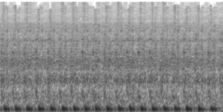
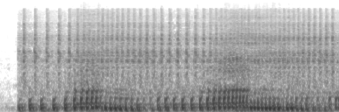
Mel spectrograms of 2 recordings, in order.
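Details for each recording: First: KTM Duke single-cylinder engine at idle: even thump with a faint, light metallic tappet tick, normal and common to KTM and Bajaj engines; a loud rattle would instead suggest a loose chain tensioner or valve clearance problem. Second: KTM Duke engine: loud metallic top-end rattle over the rapid firing beat, rising with revs, unlike the normal light tappet tick; possibly a loose chain tensioner or valve clearance problem, unconfirmed.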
